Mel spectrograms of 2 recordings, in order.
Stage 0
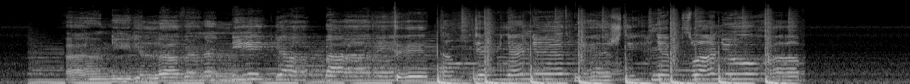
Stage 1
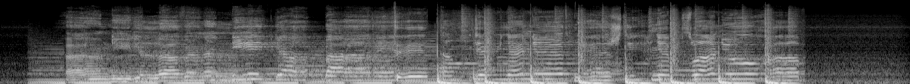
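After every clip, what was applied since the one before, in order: automatic gain control gain up to 8.5 dB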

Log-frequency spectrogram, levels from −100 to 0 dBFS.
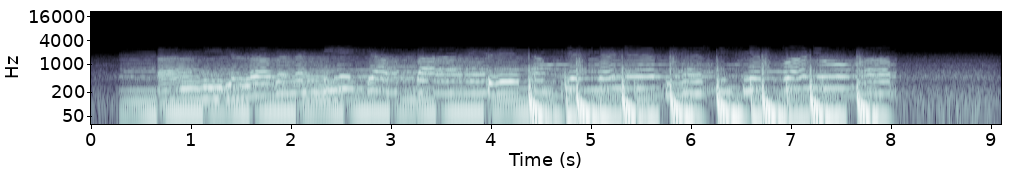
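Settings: Gaussian smoothing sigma 9.7 samples
level −3 dB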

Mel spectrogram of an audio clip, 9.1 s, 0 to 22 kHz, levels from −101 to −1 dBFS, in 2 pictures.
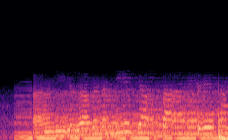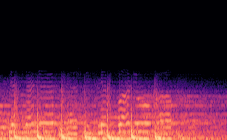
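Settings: feedback delay with all-pass diffusion 511 ms, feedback 54%, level −10 dB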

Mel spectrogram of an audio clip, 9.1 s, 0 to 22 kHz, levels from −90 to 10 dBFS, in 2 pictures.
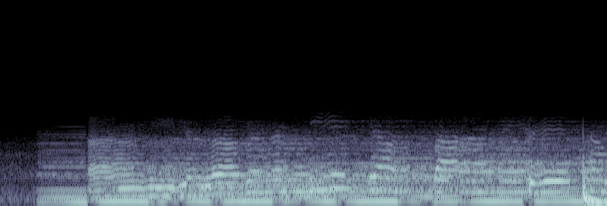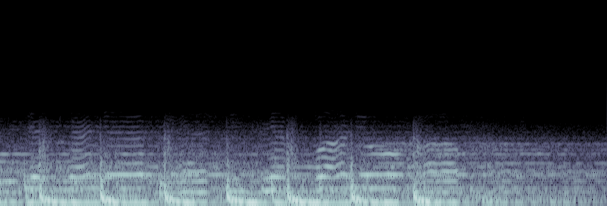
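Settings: tape delay 565 ms, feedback 75%, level −13 dB, low-pass 1,200 Hz
level +2.5 dB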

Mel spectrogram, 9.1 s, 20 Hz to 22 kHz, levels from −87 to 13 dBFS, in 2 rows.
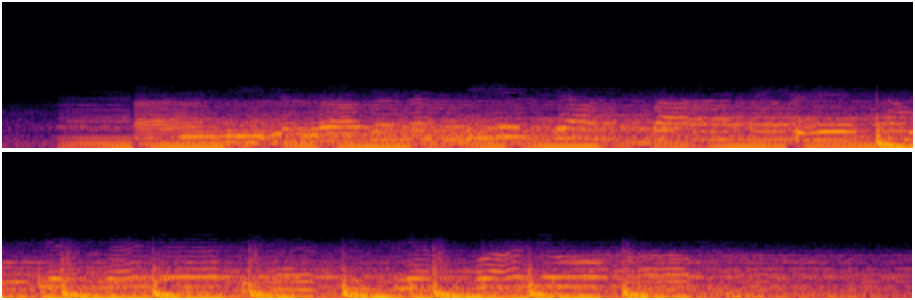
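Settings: MP3 24 kbit/s 22,050 Hz

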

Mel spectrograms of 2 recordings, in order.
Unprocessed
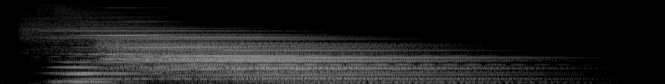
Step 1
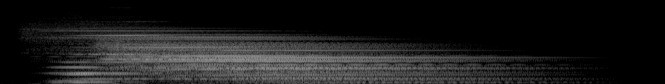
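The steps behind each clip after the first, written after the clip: high-shelf EQ 6,600 Hz −7.5 dB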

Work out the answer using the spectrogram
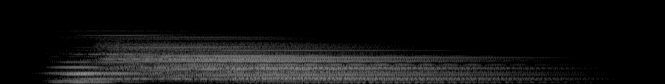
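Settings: resonant band-pass 310 Hz, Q 0.58
level +1 dB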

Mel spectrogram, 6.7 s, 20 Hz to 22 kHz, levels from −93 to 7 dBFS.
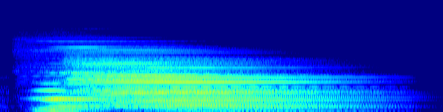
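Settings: bucket-brigade delay 116 ms, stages 1,024, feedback 67%, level −10 dB
level −1 dB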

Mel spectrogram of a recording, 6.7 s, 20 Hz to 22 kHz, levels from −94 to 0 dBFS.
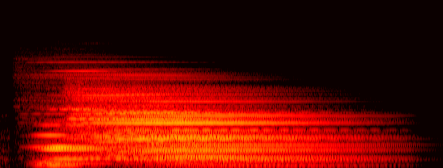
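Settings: no processing that can be heard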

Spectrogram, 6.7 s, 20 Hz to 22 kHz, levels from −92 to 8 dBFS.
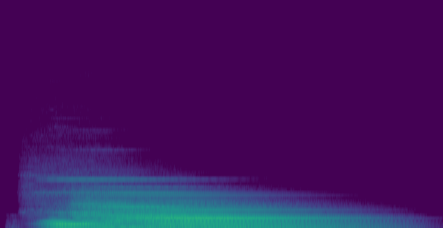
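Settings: convolution reverb RT60 1.2 s, pre-delay 77 ms

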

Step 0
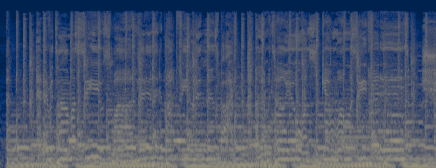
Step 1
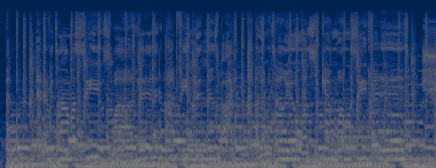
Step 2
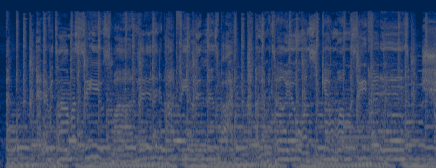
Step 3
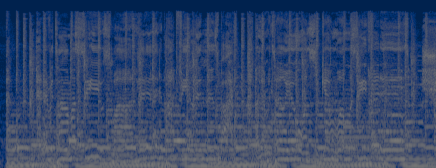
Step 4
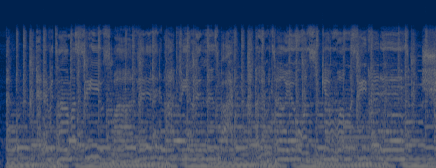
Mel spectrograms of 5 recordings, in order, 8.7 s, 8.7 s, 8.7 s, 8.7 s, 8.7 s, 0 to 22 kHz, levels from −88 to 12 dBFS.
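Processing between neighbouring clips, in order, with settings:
brickwall limiter −25.5 dBFS, peak gain reduction 6.5 dB; level −5.5 dB
tilt shelving filter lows −5.5 dB, about 1,100 Hz
no processing that can be heard
downsampling to 22,050 Hz; floating-point word with a short mantissa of 4 bits; level +1 dB

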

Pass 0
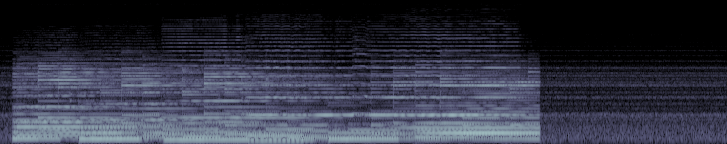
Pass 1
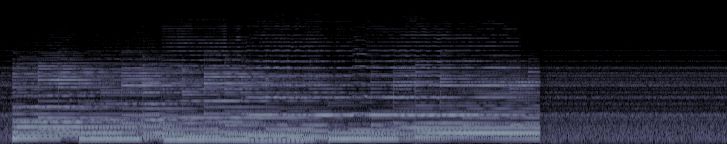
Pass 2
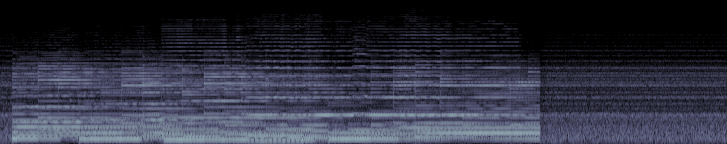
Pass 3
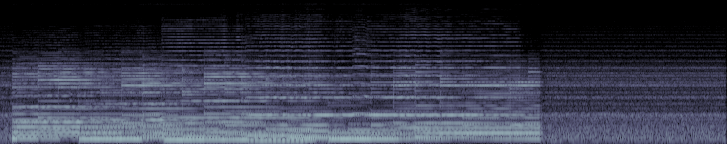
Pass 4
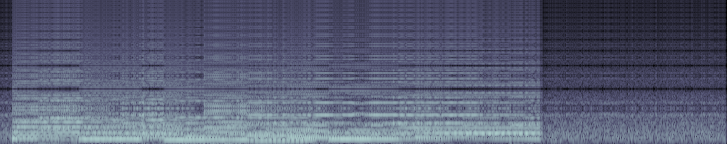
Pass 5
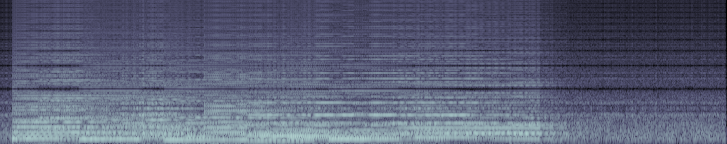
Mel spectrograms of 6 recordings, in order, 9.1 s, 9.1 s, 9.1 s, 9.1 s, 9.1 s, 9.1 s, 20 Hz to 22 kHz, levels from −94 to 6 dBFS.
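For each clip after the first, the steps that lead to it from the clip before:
downward compressor 4 to 1, threshold −34 dBFS, peak gain reduction 9.5 dB; level −2 dB
brickwall limiter −32.5 dBFS, peak gain reduction 6 dB; level +7 dB
double-tracking delay 34 ms −11 dB; level +4 dB
decimation without filtering 22×; level +8 dB
repeating echo 167 ms, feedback 54%, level −7.5 dB

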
